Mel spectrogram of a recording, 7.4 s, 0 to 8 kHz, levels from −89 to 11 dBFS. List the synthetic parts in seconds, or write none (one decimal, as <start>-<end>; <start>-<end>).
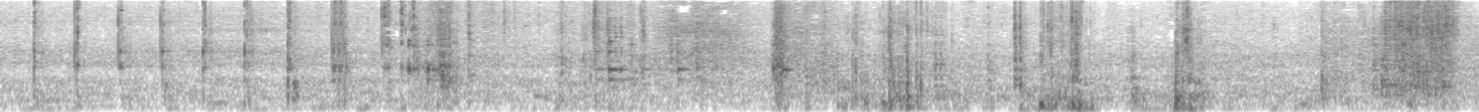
none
